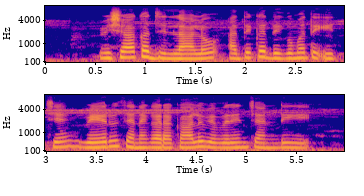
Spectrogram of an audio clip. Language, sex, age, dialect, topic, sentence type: Telugu, female, 18-24, Utterandhra, agriculture, question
